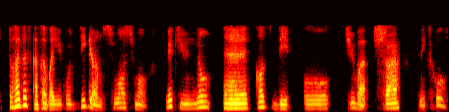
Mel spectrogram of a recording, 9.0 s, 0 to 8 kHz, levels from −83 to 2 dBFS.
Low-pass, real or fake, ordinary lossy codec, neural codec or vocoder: 7.2 kHz; fake; AAC, 16 kbps; codec, 24 kHz, 0.9 kbps, WavTokenizer, medium music audio release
